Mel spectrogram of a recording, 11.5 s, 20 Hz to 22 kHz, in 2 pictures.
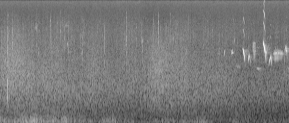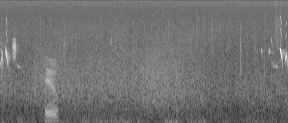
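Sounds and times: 
steady wind noise: 0.0 - 11.5
house sparrow chirping: 4.3 - 7.0, 10.9 - 11.5
speech: 6.7 - 7.0.

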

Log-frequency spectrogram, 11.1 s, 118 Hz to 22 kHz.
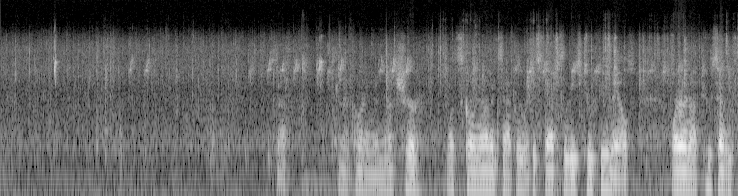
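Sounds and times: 
small birds chirping in an aviary cell: 0.0 - 11.0
steady hiss: 0.0 - 11.0
speech: 4.2 - 11.0.

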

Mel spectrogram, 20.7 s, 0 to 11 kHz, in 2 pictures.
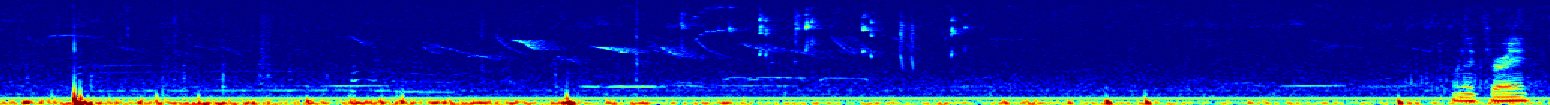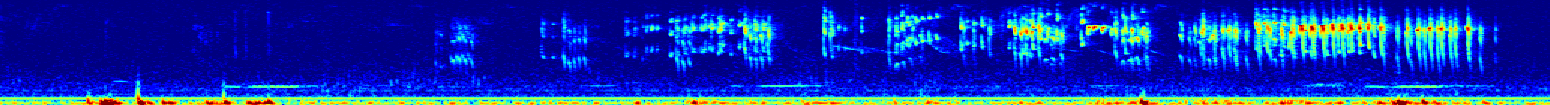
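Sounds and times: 
steady low hum: 0.0 - 20.6
several birds chirping and trilling: 0.2 - 6.8, 11.6 - 20.4
speech: 9.9 - 10.3.

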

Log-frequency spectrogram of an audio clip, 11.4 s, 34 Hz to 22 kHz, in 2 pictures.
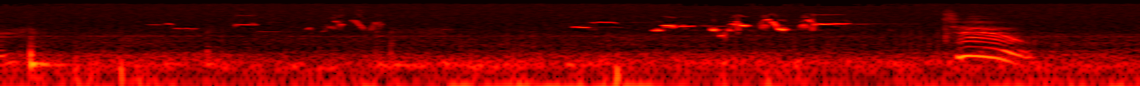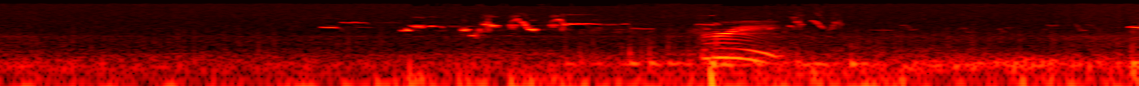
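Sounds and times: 
bird chirping: 0.0 - 4.9, 7.2 - 11.3.

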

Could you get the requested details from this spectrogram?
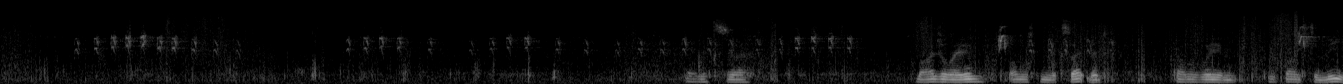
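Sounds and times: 
other birds calling faintly in woodland: 0.4 - 13.4
American robin alarm calls: 0.7 - 2.6, 3.4 - 9.2, 9.8 - 11.2
speech: 6.9 - 7.6, 9.2 - 11.2, 11.8 - 13.4.

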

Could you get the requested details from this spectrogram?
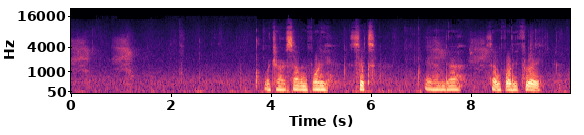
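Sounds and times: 
decoy birds calling softly: 0.0 - 1.5, 7.0 - 8.6
hiss: 0.0 - 9.9
speech: 3.9 - 6.1, 7.1 - 9.5.

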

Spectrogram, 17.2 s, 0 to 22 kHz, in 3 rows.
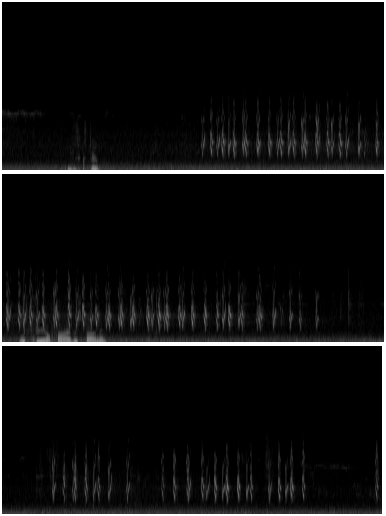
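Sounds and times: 
constant low rumble: 0.0 - 17.1
speech: 1.0 - 1.6, 6.0 - 7.6
bird chirps: 2.7 - 10.6, 11.6 - 17.1.

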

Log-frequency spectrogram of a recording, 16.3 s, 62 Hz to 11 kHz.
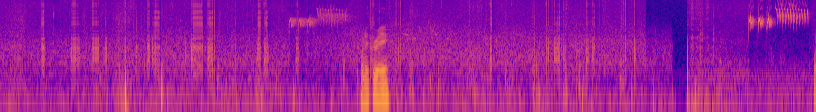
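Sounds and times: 
bird chirps and clicks: 0.8 - 12.9, 15.0 - 16.3
speech: 7.2 - 7.9.

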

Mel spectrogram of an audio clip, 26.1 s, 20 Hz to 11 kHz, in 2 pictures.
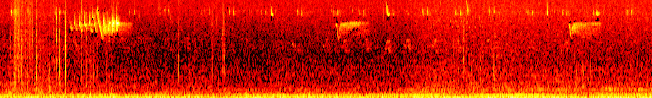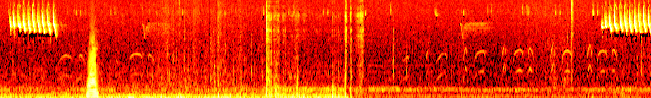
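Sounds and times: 
low steady rumble: 0.0 - 26.0
crowned warbler singing on a divide between two canyons: 1.0 - 16.8, 20.8 - 26.0
speech: 14.8 - 15.1.

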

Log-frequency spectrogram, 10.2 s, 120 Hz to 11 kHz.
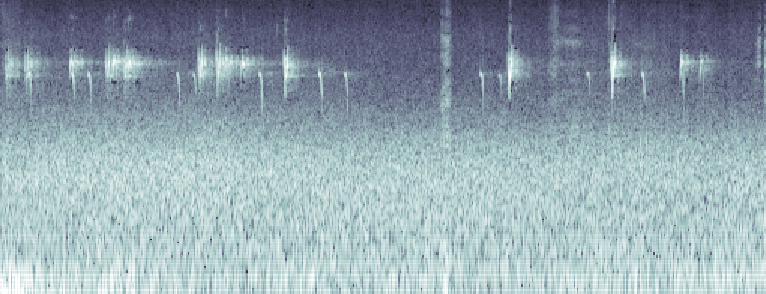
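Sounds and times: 
steady broadband outdoor hiss: 0.0 - 10.2
wild birds chirping: 0.0 - 10.2.

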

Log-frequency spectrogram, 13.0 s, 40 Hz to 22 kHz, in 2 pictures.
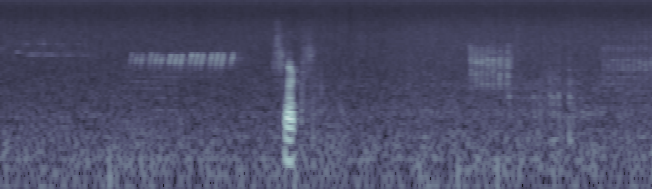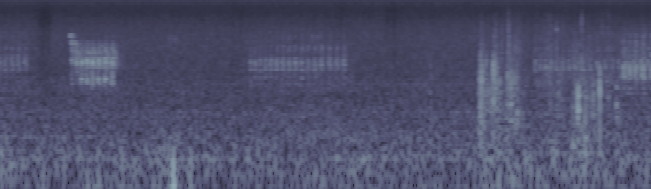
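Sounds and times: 
bird giving harsh buzzy protest calls: 0.0 - 13.0
steady hiss: 0.0 - 13.0
speech: 2.8 - 3.2.

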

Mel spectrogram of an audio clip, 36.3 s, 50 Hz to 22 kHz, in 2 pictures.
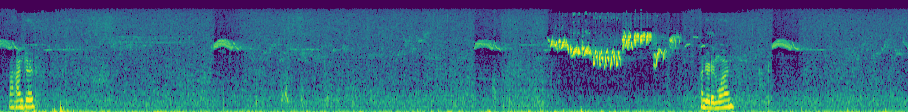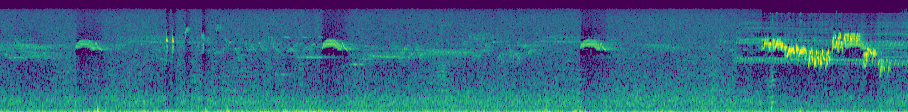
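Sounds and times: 
robin singing: 0.0 - 30.4, 32.7 - 36.3
speech: 0.2 - 0.9, 14.0 - 14.8.

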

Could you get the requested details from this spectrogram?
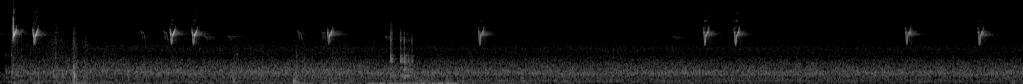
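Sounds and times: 
type 3 crossbill calls: 0.0 - 10.1
low steady outdoor rumble: 0.0 - 10.2.

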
